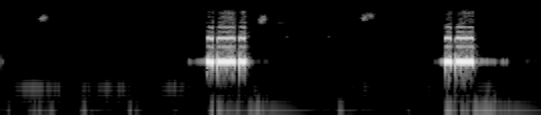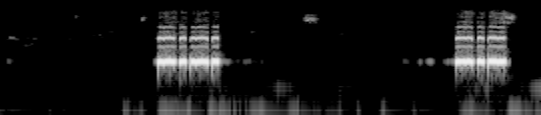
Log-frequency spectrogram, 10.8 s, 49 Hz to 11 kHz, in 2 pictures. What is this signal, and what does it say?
Morse code, heard as a keyed tone, about 22 wpm, spaced as for 4 wpm, 610 Hz. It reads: RACK
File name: FreeFiles / CW-practice / KB6MT-tape1-side2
